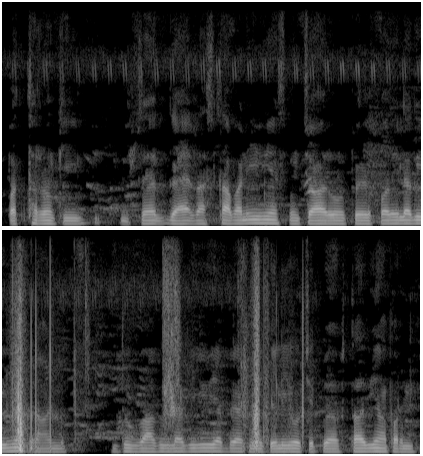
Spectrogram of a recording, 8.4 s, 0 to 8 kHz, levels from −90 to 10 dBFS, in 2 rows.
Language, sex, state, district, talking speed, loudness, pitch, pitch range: Hindi, male, Chhattisgarh, Kabirdham, 195 wpm, -29 LUFS, 105 Hz, 105-110 Hz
